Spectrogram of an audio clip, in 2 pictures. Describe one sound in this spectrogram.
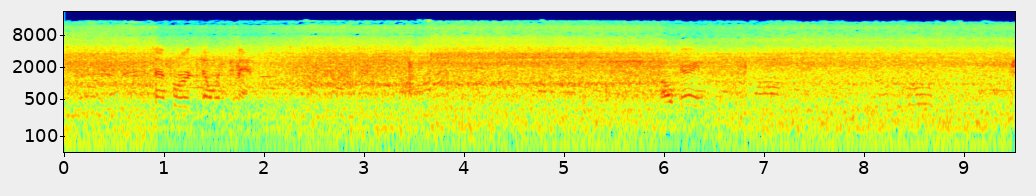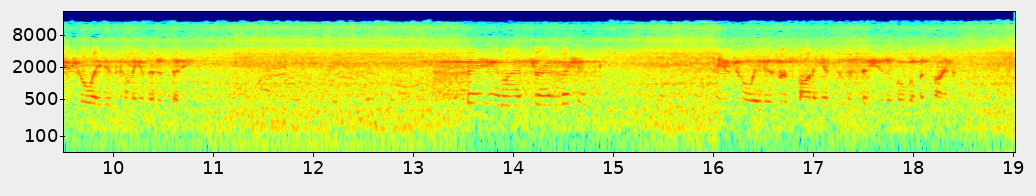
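Men talk loudly outdoors.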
